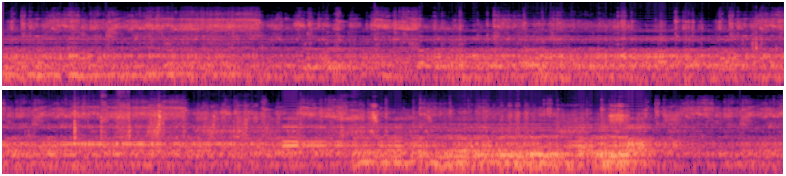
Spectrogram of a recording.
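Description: Electronic music plays from loudspeakers.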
